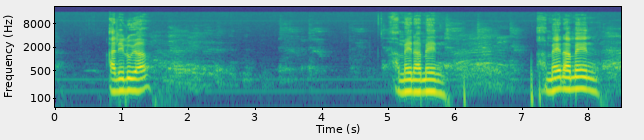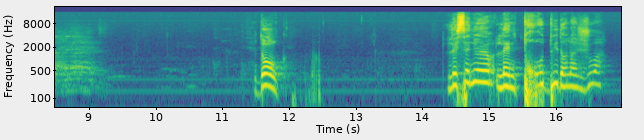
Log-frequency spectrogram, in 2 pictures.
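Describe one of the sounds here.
A man preaches loudly and with emphasis into a microphone, in an echoing room.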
